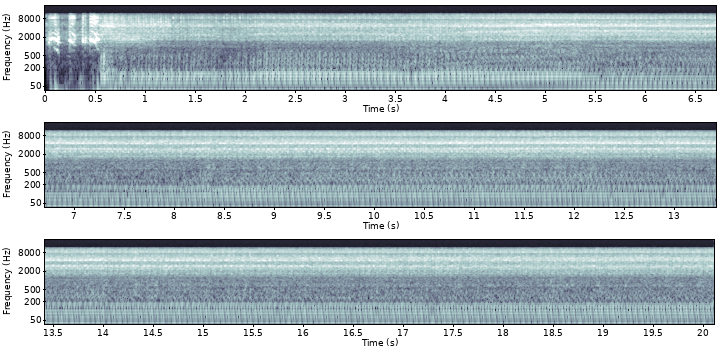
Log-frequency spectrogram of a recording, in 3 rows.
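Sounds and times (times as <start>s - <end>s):
KTM Super Duke R motorcycle engine starting, holding constant rpm and shutting off: 0.0s - 20.1s.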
